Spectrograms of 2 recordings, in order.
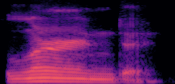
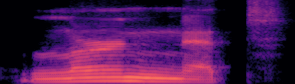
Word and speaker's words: learned: When that's the case, you pronounce this like L, N, D, learned as a verb in the simple past. But if it's an adjective, you say learn it, like learned people, people with a lot of knowledge, okay?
